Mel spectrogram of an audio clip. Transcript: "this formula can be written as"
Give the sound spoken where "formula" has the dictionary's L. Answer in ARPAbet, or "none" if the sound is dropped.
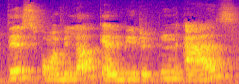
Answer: L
